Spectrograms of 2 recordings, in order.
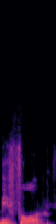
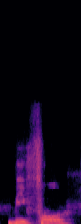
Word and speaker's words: before: When you read before, do you put stress on the B or the 4? Of course, you put stress on the 4, right? You say before, not before.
